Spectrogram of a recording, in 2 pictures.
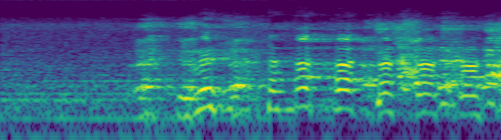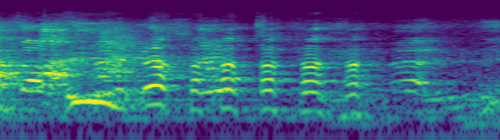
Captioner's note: soldiers laughing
